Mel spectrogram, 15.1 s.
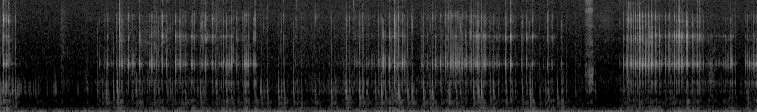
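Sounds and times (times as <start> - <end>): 
scratching and tapping on a microphone decorated with rhinestones: 0.0 - 0.4, 1.2 - 15.1.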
